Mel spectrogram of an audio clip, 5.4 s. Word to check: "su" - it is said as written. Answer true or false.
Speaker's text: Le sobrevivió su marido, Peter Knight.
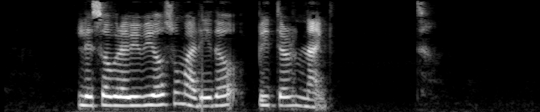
true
